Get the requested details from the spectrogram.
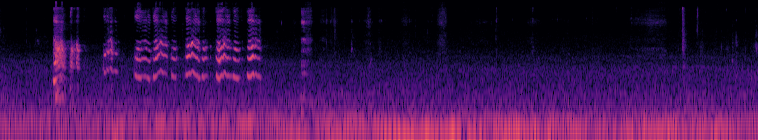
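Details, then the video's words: Squirrel giving an unusual sad yet funny-sounding call: sharp clicks, then a quick run of short wavering, nasal whining notes, each bending up and down, lasting about two seconds before a low steady hum takes over. "Squirrel makes a sad yet funny sound that I never heard before"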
